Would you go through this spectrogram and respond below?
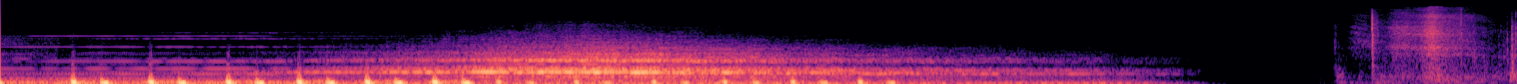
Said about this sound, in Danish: Og så, og så fik mit hjerte, det begyndte at slå.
